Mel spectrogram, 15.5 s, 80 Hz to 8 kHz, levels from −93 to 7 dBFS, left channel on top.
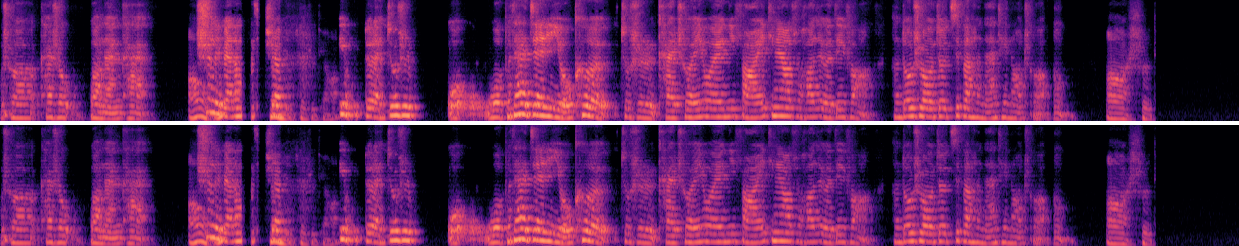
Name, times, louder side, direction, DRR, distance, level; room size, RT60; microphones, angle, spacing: voice 1, 0.0-1.9 2.5-3.0 3.3-3.6 4.2-5.3 5.6-13.4, left 2 dB, 70° left, 2.7 m, -23 dB
voice 2, 2.3-2.8 3.4-4.2 13.8-14.4, left 1 dB, 20° left, 1.4 m, -28 dB
head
